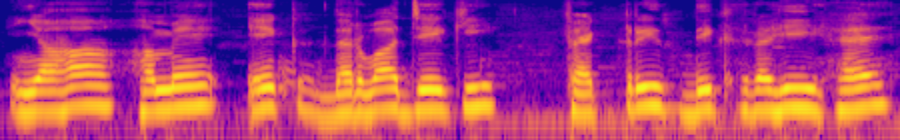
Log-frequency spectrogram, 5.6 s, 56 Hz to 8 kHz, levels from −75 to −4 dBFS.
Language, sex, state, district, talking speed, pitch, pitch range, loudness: Hindi, male, Madhya Pradesh, Dhar, 95 wpm, 170 Hz, 160-185 Hz, -13 LUFS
